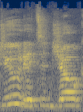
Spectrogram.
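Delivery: ordinary talk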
